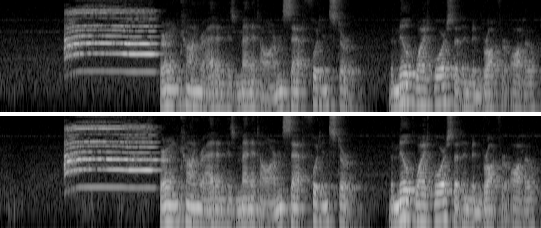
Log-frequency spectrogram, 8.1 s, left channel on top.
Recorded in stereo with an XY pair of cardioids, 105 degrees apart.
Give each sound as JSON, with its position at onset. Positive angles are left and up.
{"t": 1.0, "sound": "a scream", "azimuth_deg": -20, "distance_m": 3.5}
{"t": 2.4, "sound": "a man speaking", "azimuth_deg": -20, "distance_m": 0.8}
